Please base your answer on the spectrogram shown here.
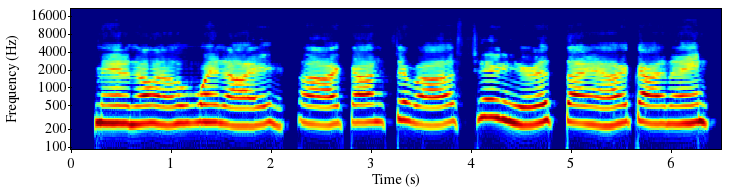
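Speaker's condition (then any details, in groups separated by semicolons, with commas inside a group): ALS; sporadic form, cause unknown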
